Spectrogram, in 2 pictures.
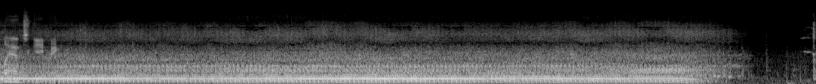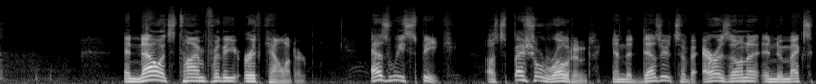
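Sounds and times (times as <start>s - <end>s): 
lawnmower engine running: 0.0s - 8.1s
speech: 0.2s - 0.9s, 9.4s - 11.3s, 11.9s - 16.3s.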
